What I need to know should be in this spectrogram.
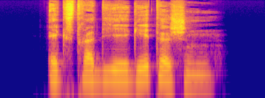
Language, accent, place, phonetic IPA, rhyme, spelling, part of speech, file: German, Germany, Berlin, [ɛkstʁadieˈɡeːtɪʃn̩], -eːtɪʃn̩, extradiegetischen, adjective, De-extradiegetischen.ogg
- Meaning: inflection of extradiegetisch: 1. strong genitive masculine/neuter singular 2. weak/mixed genitive/dative all-gender singular 3. strong/weak/mixed accusative masculine singular 4. strong dative plural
